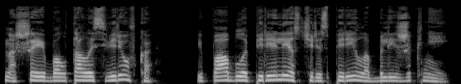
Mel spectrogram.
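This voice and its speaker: A woman narrating an audiobook in a steady, measured way. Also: lowish voice, dry recording, studio quality. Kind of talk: scripted narration.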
